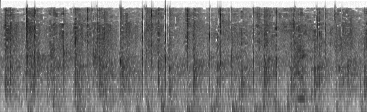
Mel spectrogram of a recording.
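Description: An audience claps steadily for the full few seconds, a dense patter of many hands, fairly loud, with faint voices mixed in underneath.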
